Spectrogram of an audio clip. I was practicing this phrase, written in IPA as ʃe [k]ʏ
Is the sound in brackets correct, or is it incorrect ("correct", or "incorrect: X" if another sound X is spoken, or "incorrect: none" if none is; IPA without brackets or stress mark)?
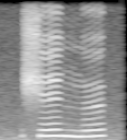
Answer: incorrect: ŋ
